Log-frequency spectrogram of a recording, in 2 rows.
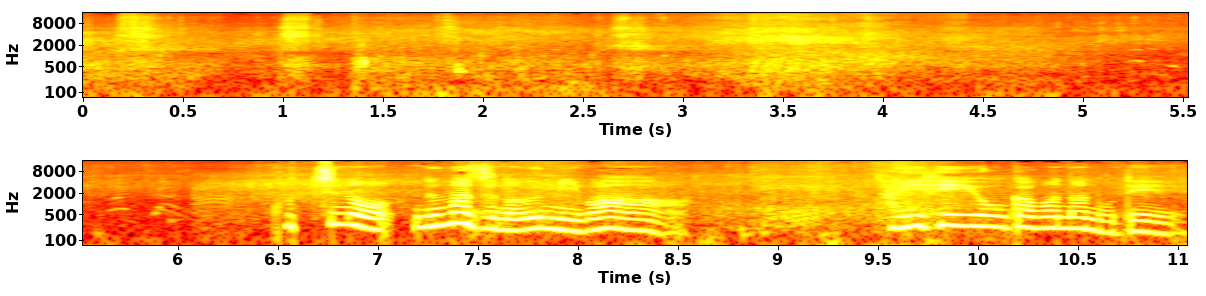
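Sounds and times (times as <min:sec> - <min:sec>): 
calm ocean waves: 0:00.0 - 0:11.0
speech: 0:06.5 - 0:08.6, 0:09.6 - 0:11.0.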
